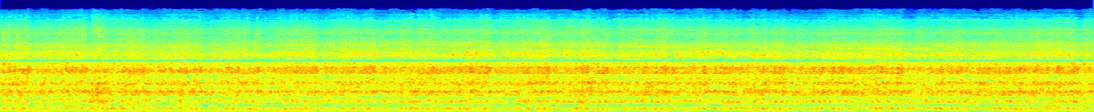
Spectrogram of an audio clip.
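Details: Homemade bandsaw built from a scrapped portable lumber-mill saw, thick-walled bearing, running on a small battery: steady mid-pitched motor hum and blade whir, no knocking or grinding; normal running.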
